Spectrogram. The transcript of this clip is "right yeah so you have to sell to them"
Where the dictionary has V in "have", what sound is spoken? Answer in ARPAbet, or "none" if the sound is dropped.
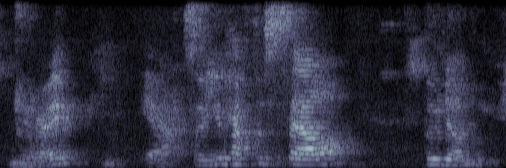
F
